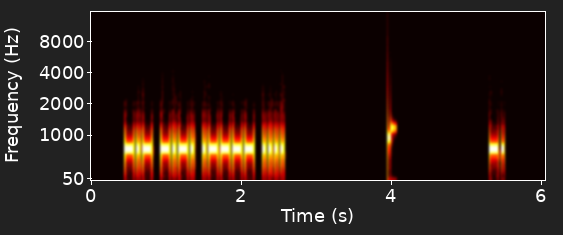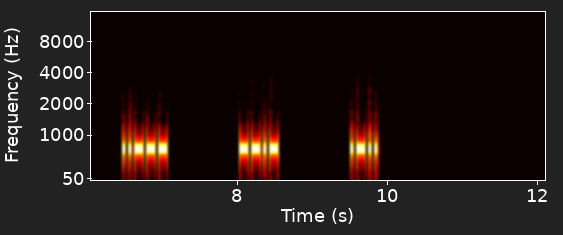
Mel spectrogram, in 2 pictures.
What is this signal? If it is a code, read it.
Morse code, heard as a keyed tone, about 30 wpm, spaced as for 13 wpm, 700 Hz. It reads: KC1H N2QL
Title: USA Call Signs - 4 Characters - 8x Character Spacing - 30wpm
